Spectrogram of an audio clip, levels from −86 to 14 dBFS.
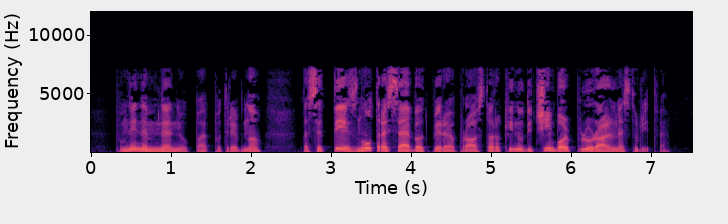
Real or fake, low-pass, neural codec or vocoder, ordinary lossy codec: real; 7.2 kHz; none; MP3, 32 kbps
